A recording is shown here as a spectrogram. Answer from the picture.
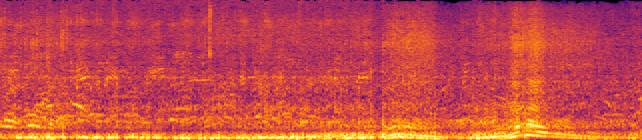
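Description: Engine of a pulling vehicle running with a steady low drone, revved up and back down twice in the last two seconds, with crowd voices over it.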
